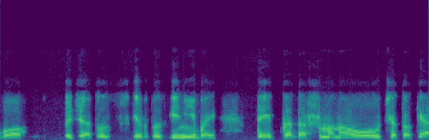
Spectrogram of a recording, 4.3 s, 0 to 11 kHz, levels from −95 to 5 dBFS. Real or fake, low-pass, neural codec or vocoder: real; 7.2 kHz; none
